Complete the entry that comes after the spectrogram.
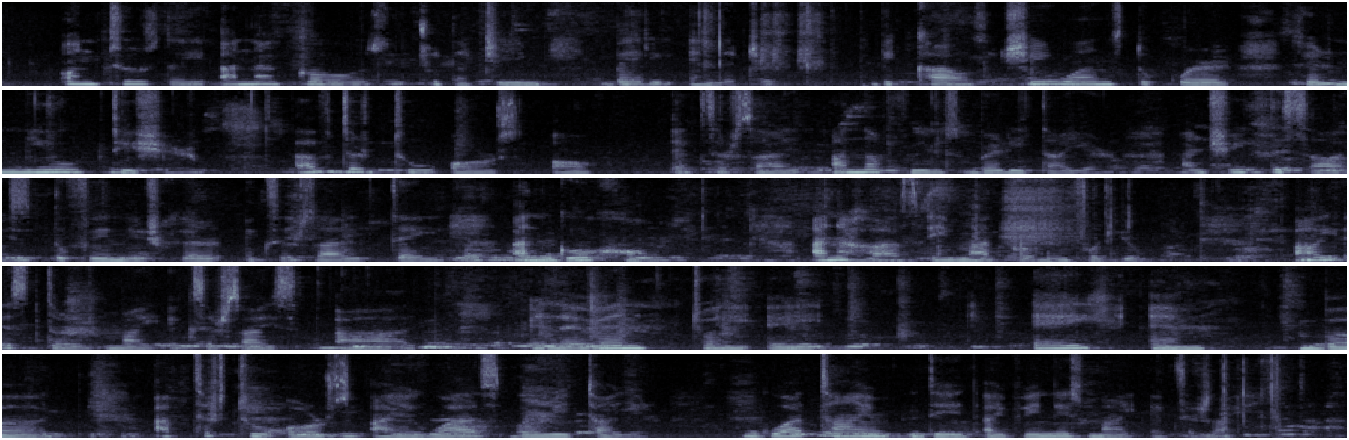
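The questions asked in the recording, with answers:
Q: What time did I finish my exercise?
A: 1:28 p.m.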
